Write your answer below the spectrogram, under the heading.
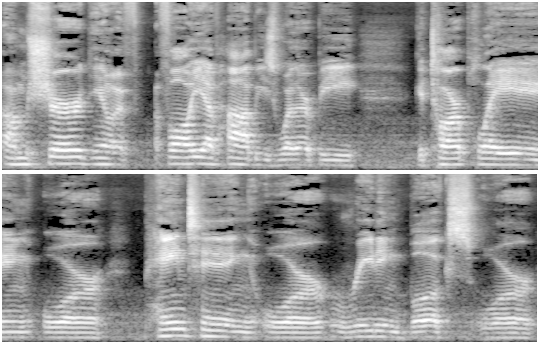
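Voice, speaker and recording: A man speaks at a very slow pace. His intonation is fairly even. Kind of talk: casual vlog chat. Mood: grateful, sentimental. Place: home room. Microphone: phone near.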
